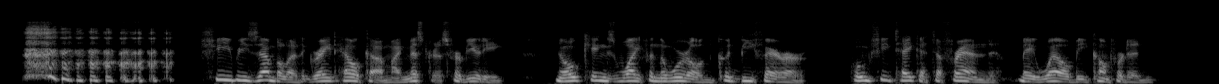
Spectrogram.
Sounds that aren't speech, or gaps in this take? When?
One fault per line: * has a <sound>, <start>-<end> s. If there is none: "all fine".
* has a laugh, 0.2-1.8 s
